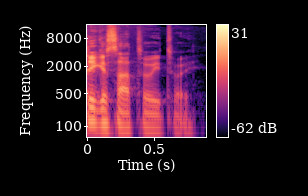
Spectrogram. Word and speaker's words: Shigesato Itoi: Like I always think when we bring up the mother and the earth or the Shige Sato, Yeah, say it right? Shigesato Itoi.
